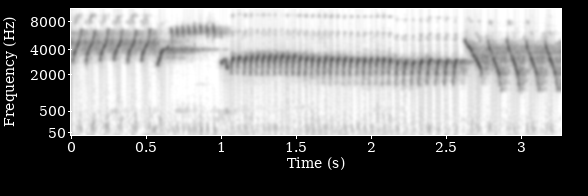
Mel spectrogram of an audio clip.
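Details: Short canary song passage: rapid high repeated notes, a longer even rolling trill at lower pitch, then quick descending whistled sweeps.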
